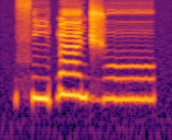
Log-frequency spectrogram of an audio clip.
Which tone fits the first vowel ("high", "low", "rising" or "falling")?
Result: low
